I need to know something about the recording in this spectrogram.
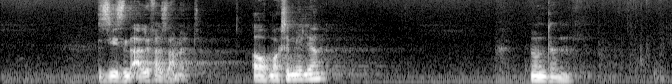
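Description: A man speaks calmly in an echoing hall.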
